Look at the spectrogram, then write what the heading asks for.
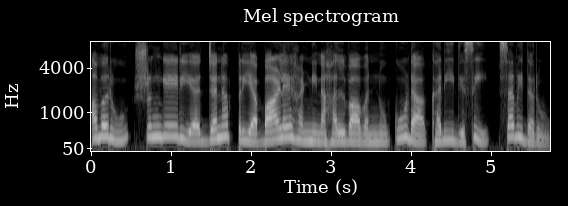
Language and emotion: Kannada, neutral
